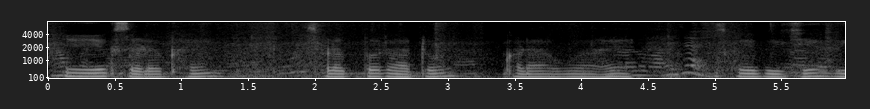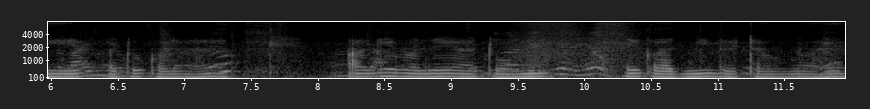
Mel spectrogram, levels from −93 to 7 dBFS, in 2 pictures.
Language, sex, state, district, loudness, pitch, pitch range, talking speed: Hindi, male, Uttar Pradesh, Hamirpur, -44 LUFS, 160 Hz, 150-170 Hz, 130 wpm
